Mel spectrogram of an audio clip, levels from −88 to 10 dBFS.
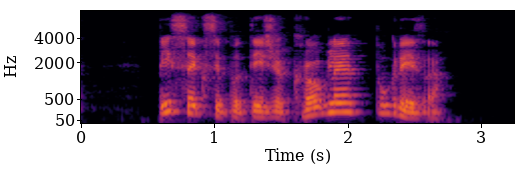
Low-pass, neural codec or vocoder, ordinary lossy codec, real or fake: none; none; none; real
